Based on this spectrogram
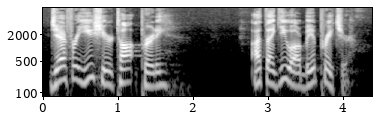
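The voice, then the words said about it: Impression of a Southern Illinois hillbilly woman. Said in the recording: “this hillbilly lady from Southern Illinois ... I'm going to do my best impression, so if I butcher it, forgive me.”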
